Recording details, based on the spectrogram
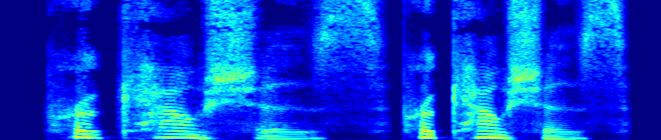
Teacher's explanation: Both US and UK have the same pronunciation of this word. Stress cow. Keep pr soft and shus smooth.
